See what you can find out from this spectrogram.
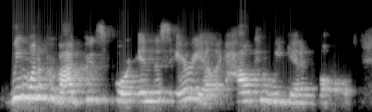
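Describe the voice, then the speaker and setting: In a South African accent, a woman talks at a fairly quick pace with audible room echo. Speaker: nonprofit staff member. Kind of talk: presentation at a volunteer fair. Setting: library event at a podium.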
